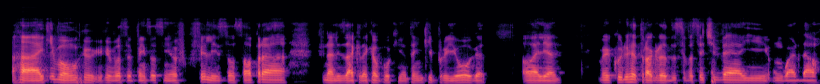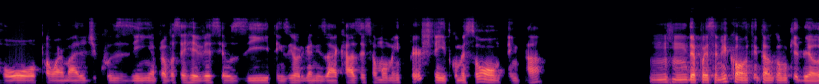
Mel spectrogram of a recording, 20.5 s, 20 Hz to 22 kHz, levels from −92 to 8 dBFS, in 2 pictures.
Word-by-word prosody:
Ai, 95 0 +7
que 130 - -5
bom 110 -2 +3
que 105 -1 -4
que 105 - -3
você 105 +1 -2
pensa 100 +1 -4
assim. 105 -2 -8
Eu 100 +1 -1
fico 100 - -21
feliz. 105 -6 -2
Então, 105 +1 -4
só 105 +1 0
pra 110 -2 +3 0.4
finalizar, 100 -2 +2
que - - -10
daqui 100 +2 0
a 100 - +2
pouquinho 100 -2 -6
eu - - -15
tenho 100 +1 -7
que 110 - -8
ir - - -18
para 100 - -7
o - - -2
yoga, 100 +3 +2 0.4
olha, 95 -2 +2 0.5
Mercúrio 110 +2 0
retrógrado, 105 -3 +3
se 105 - -14
você 105 +2 -5
tiver 110 0 +2
aí 100 -2 -2
um 100 - -8
guarda-roupa, 100 +1 +2
um 100 - -1
armário 100 +1 -1
de - - -13
cozinha, 100 0 -8
pra - - -1
você 430 - -4
rever 405 0 +1
seus 410 -2 -7
itens 100 -1 -7
e - - -8
reorganizar 100 -1 -2
a - - -1
casa, 100 +2 0
esse 110 - -13
é - - -5
o - - -13
momento 105 0 -6
perfeito. 105 -2 -2
Começou 105 +6 -2 0.2
ontem, 105 -2 -11
tá? - - -3 1.3
Uhum, 115 0 -3
depois 115 -1 +6
você 110 - -1
me 130 +6 +2
conta, 110 -3 +5
então, 105 -2 +2
como 105 0 -2
que - - -2
deu. 90 -1 +3
105 Hz, 190 wpm, -25 LUFS, 100-110 Hz, 1.3 s, Ai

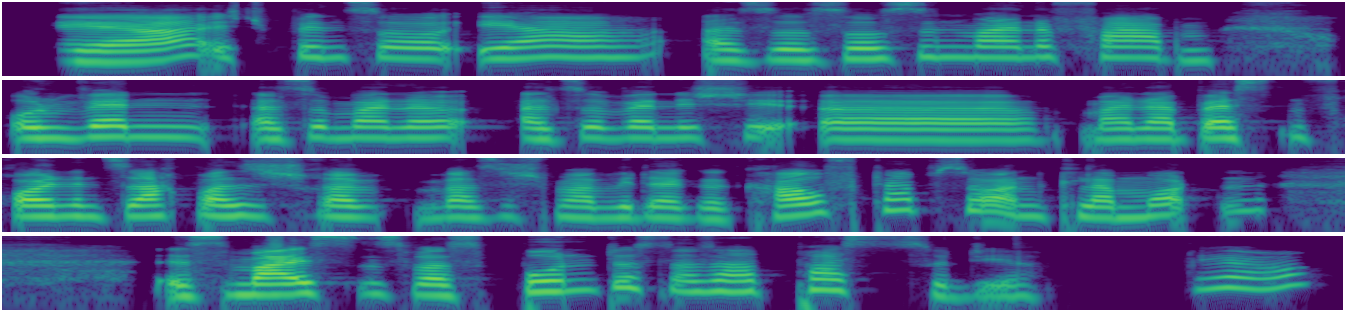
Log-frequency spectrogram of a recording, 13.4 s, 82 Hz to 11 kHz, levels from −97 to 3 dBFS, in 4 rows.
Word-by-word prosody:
ja, 220 +2 +5
ich - - -10
bin 285 -2 -6
so 270 -2 -1
ja, 285 +2 -1
also, 235 +1 -2
so 255 +2 -1
sind 290 +2 -9
meine 285 0 +1
Farben. 280 -5 -1 0.3
Und 240 -1 +1
wenn 255 -2 +2
also, 225 +3 -2
meine 245 0 +1
also, 230 +1 -2
wenn 240 0 +1
ich, 240 +2 -7
äh, 210 -2 0
meiner 220 0 0
besten 235 +2 +1
Freundin 235 +1 +3
sage, 240 +2 +2
was 240 0 +3
ich - - -7
schrei 225 -1 +1
was 220 +2 -3
ich 230 0 -12
mal 215 -2 -2
wieder 215 0 0
gekauft 235 - +1
habe, 355 0 -2
so - - -4
an 235 - +1
Klamotten, 225 +7 -2 0.6
ist 205 +1 -3
meistens 235 +1 +6
was 220 -2 +1
Buntes, 290 +4 0
dann 275 - -4
sagt: 280 -1 0
„Passt 315 -1 -2
zu 215 - -7
dir. 205 +2 -11 0.4
Ja, 355 +1 -3
240 Hz, 195 wpm, -25 LUFS, 220-275 Hz, 0.6 s, meistens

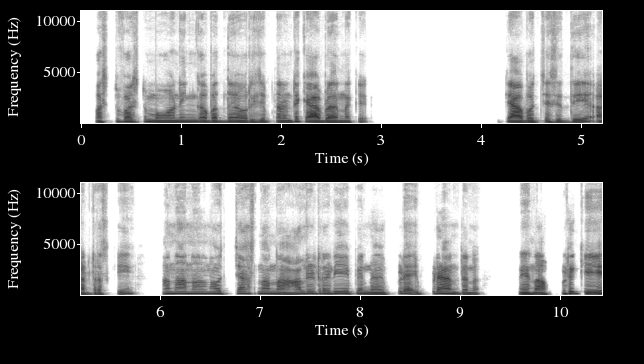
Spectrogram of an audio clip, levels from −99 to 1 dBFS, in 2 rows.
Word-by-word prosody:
First 130 +2 -4
first 150 0 0
morning 140 +3 +2
అబద్ధం 135 +1 0
ఎవరికి 125 0 0
చెప్తానంటే 130 +2 -1
క్యాబ్ 130 -2 +6
అన్న‌కి. 110 -2 -3 1.4
క్యాబ్ 130 -2 +5
ఒచ్చేసిద్ది 125 -2 -2 0.2
అడ్రెస్‌‌కి. 120 +3 -5 0.4
అన్న, 170 +2 +1
అన్న, 180 0 +1
అన్న 175 - +1
వచ్చేస్తున్న 175 +2 -4
అన్న. 155 -1 +1
ఆల్రెడీ 165 +4 -1
రెడీ 160 +1 0
అయిపోయాను. 150 -3 -1
ఇప్పుడే 170 +8 -2
ఇప్పుడే 175 +7 0
అంటాను. 135 -6 -2 0.4
నేను 130 0 +4
అప్పటికి 155 +5 -1
135 Hz, 140 wpm, -24 LUFS, 130-155 Hz, 1.4 s, క్యాబ్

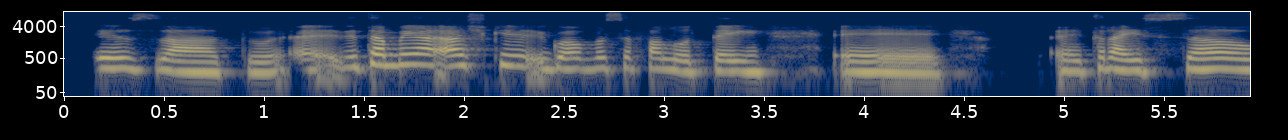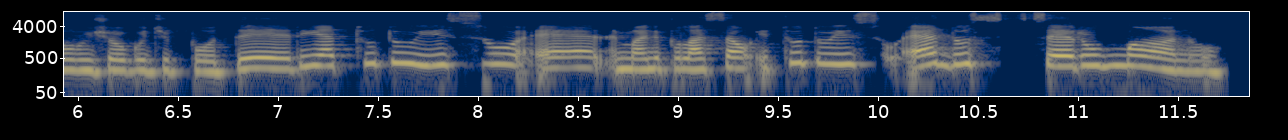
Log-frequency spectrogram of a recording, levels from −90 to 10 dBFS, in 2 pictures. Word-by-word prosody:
Exato, 205 -6 +1 0.2
é. - - -3
E - - -2
também 320 +1 +5
a 315 -2 +7
acho 300 -1 -5
que, 320 - -4
igual 245 -4 -2
você 255 0 -7
falou, 235 -4 -2
tem, 205 -1 -2 0.3
eh 95 - 0 0.6
eh, 215 -1 -3
traição, 230 0 +1
jogo 220 +1 -3
de 215 +2 -6
poder. 240 +6 0
E 300 0 +1
tudo 350 +3 -2
isso 320 +1 -3
é 265 -1 0
manipulação. 240 +1 +1
E 260 - -7
tudo 360 0 -3
isso 335 +7 -4
é - - +6
do 320 +2 +1 0.4
ser 295 0 +6
humano. 265 -10 +1
245 Hz, 145 wpm, -23 LUFS, 215-305 Hz, 0.6 s, a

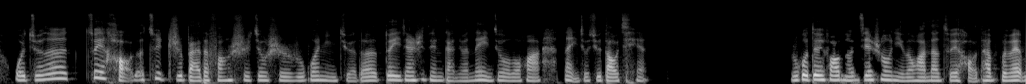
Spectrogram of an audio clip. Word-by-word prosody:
我 195 -2 +3
觉 205 +2 -1
得 265 +3 +3 0.2
最 305 -2 +2
好 280 - +2
的 200 +1 -4
最 260 +5 -4
直 200 -2 -3
白 180 -3 +1
的 190 - +1
方 185 0 -1
式 195 -1 -5
就 190 0 -3
是 185 -1 -6
如 175 0 -4
果 195 -1 0
你 180 -3 -3
觉 160 -3 -10
得 175 +3 -1
对 205 0 +2
一 195 - +2
件 195 -1 +2
事 215 - -6
情 190 -3 -2
感 165 -2 -6
觉 160 0 -7
内 195 +2 0
疚 175 0 -4
的 165 0 -3
话， 170 0 -1 0.2
那 195 - 0
你 - - -7
就 170 - -7
去 180 +1 -3
道 165 -2 +4
歉。 180 +2 -10 1.4
如 195 - +1
果 215 0 +7
对 215 0 +8
方 205 -1 +5
能 185 0 0
接 205 +1 +2
受 210 -1 +1
你 180 -4 -2
的 170 +1 -2
话， 170 - +3
那 175 0 0
最 180 0 -2
好。 160 -4 -4
他 185 +6 +1
本 180 -1 -1
来 190 0 +4
没 - - -4
190 Hz, 310 characters per minute, -22 LUFS, 175-200 Hz, 1.4 s, 对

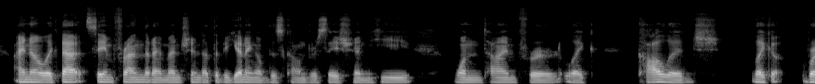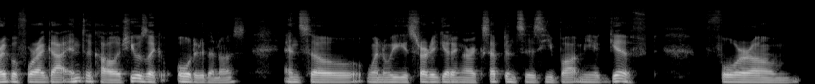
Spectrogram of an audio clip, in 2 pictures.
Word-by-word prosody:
I 110 - +4
know 115 -2 +3
like 105 -1 +3
that 115 -1 +5
same 115 -2 +2
friend 110 +1 0
that 110 - 0
I 105 - +1
mentioned 105 +1 -3
at 100 - -3
the - - -3
beginning 105 0 +1
of 100 -1 -5
this 100 -2 -4
conversation, 100 0 -5
he, 105 +1 -4 0.4
one 105 -1 -2
time 105 +1 -3
for, 100 -1 -2
like, 100 -1 -3 0.4
college, 110 -1 0 0.3
like, 115 -2 +2
uh, - - -3 0.3
right 120 +1 +6
before 120 -1 +2
I 110 - +4
got 110 0 +1
into 140 0 0
college, 100 -5 +1
he 150 - +3
was, 140 - +4
like, - - +3 0.2
older 120 -4 +4
than 100 -1 -3
us 110 +7 -7 0.4
and 110 -1 -2
so 105 -1 +2
when 110 -1 -2
we 110 -1 0
started 115 +1 +2
getting 110 0 +1
our 105 - -1
acceptances, 115 -1 -2
he 110 +2 -5
bought 110 +2 -2
me 110 -1 -5
a 105 - -5
gift 130 +1 -1 0.5
for, 110 -2 +2
um, 100 -2 -2
105 Hz, 185 wpm, -23 LUFS, 105-115 Hz, 0.5 s, right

